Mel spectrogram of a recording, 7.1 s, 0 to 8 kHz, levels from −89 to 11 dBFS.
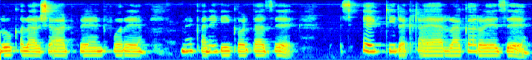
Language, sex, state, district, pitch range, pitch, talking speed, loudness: Bengali, female, Assam, Hailakandi, 155-170 Hz, 160 Hz, 85 wpm, -19 LUFS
